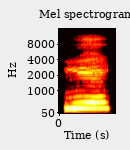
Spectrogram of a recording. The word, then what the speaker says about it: yue: Oke, baik, berarti I, he, ei sudah, kita lanjut ke ye sama yue. Masih ingat teman-teman? Titik 2 di atas bacanya mulutnya setengah bulat ya. Jadi Yue.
